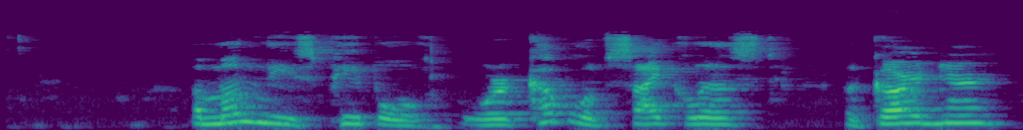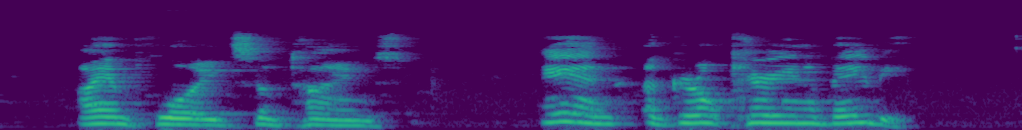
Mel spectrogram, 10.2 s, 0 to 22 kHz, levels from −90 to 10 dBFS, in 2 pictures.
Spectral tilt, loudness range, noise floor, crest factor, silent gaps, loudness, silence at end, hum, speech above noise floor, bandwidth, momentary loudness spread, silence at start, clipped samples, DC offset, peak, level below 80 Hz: -5 dB/octave; 4 LU; -78 dBFS; 24 dB; none; -25 LUFS; 0.6 s; none; 53 dB; 7.8 kHz; 11 LU; 0.95 s; under 0.1%; under 0.1%; -2 dBFS; -68 dBFS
